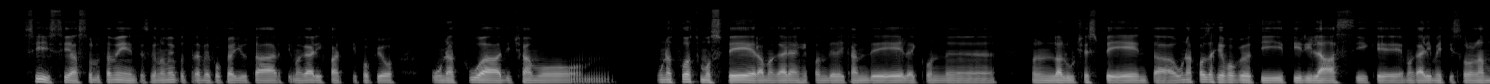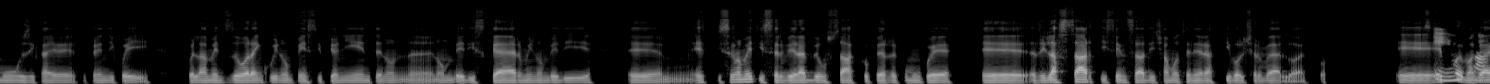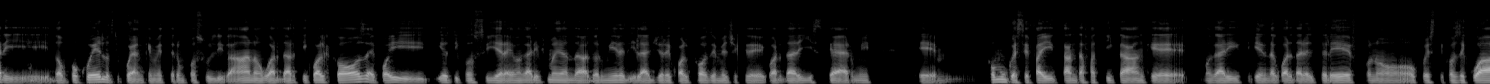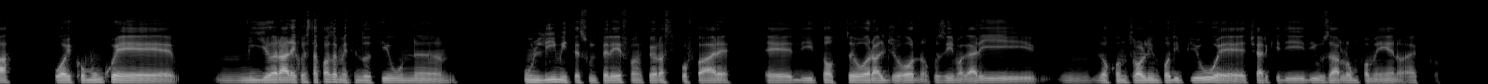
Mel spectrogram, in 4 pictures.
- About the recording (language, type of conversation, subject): Italian, advice, Come posso spegnere gli schermi la sera per dormire meglio senza arrabbiarmi?
- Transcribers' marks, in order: "proprio" said as "propio"; "proprio" said as "propio"; "proprio" said as "popio"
